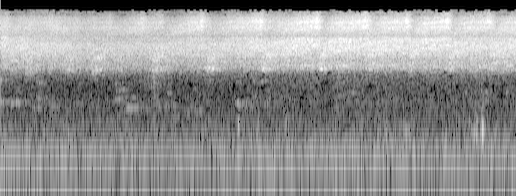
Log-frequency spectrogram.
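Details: Loud morning cicada song on Gunung Geulis, Bogor, West Java, beside a parking area: a sustained high-pitched buzzing wall of sound with slight pulsing swells, some faint clicks and low background rumble.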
